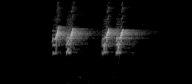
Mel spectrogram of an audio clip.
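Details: Caged red-whiskered bulbul delivering a brief melodious phrase: two lively chirruping note pairs in quick succession, bright and clear, no other sounds.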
